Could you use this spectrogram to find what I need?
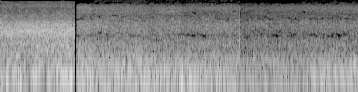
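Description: Muddy floodwater rushes past.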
